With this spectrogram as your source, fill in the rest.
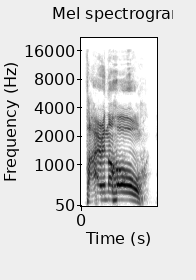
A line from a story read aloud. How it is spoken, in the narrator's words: he yelled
